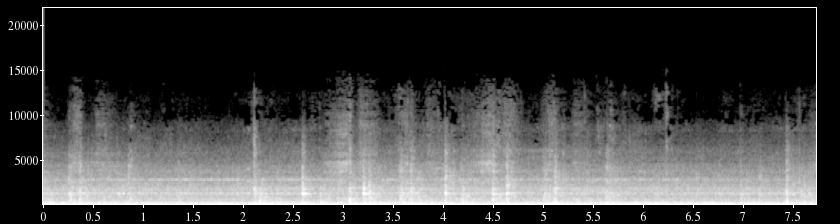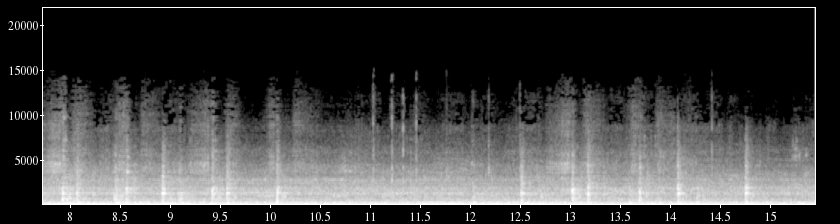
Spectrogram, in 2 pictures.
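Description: Heritage diesel train running along the line: a steady low rumble with many short clicks and squeals over it.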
